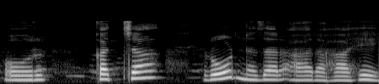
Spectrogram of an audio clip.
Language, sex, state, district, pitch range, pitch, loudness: Hindi, female, Madhya Pradesh, Bhopal, 205-285 Hz, 220 Hz, -18 LUFS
